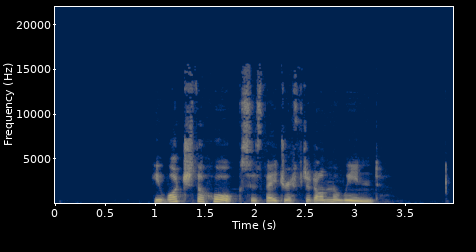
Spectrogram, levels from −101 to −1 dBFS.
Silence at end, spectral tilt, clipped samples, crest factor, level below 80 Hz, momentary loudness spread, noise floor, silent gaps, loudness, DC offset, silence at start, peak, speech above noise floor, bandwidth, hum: 0.8 s; -4 dB/octave; under 0.1%; 18 dB; -80 dBFS; 6 LU; under -90 dBFS; none; -37 LUFS; under 0.1%; 1 s; -20 dBFS; over 54 dB; 15.5 kHz; none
